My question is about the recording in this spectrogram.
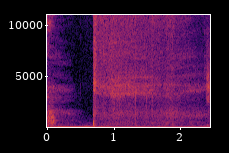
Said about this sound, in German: Was ist das Erste, was du machst? Du schnaufst einmal richtig durch. Also richtig so Back draufblasen, so. Mach das mal.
